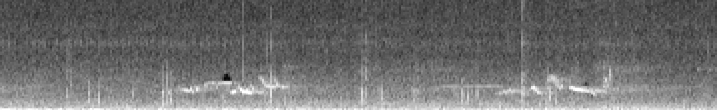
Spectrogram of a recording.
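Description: Small birds chirping in two short bursts of gliding notes, about two seconds in and again about five seconds in, over a low rumble, with a few sharp clicks, the sharpest about five seconds in.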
